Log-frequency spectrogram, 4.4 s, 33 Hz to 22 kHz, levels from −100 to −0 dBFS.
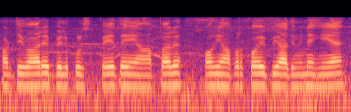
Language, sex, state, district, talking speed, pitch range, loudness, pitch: Hindi, male, Haryana, Charkhi Dadri, 205 wpm, 150-155 Hz, -16 LUFS, 150 Hz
